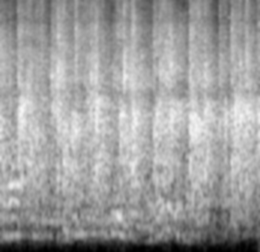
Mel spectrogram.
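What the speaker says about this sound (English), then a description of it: "A big round of applause for Sarah." A magic show audience claps for a volunteer, a dense, even wash of applause that runs the whole time, with a voice faintly under it.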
